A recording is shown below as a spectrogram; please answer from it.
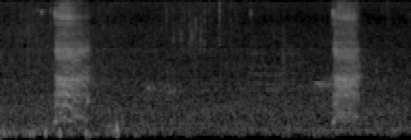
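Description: A squirrel gives two harsh, raspy barks about three seconds apart, scolding a cat.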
